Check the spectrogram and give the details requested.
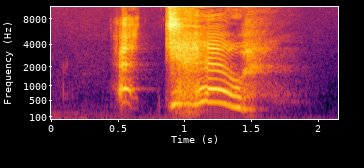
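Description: A quick catching inhale, then one explosive voiced burst trailing off: a single sneeze.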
